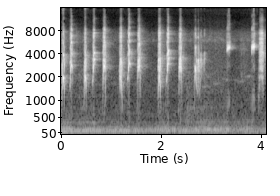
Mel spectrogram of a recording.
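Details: Persistent long-tailed shrike song used to provoke a reply from other shrikes: a rapid run of sharp, clicky harsh notes about five per second, ending with two thin high whistles and a few rasps.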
